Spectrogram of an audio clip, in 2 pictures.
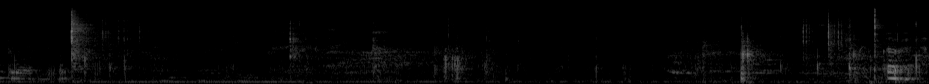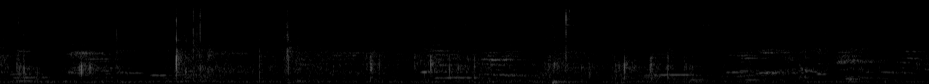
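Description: Soft clicks and rustling from a small key and lock on a fluffy toy diary being worked by hand, repeated many times without the lock opening.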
